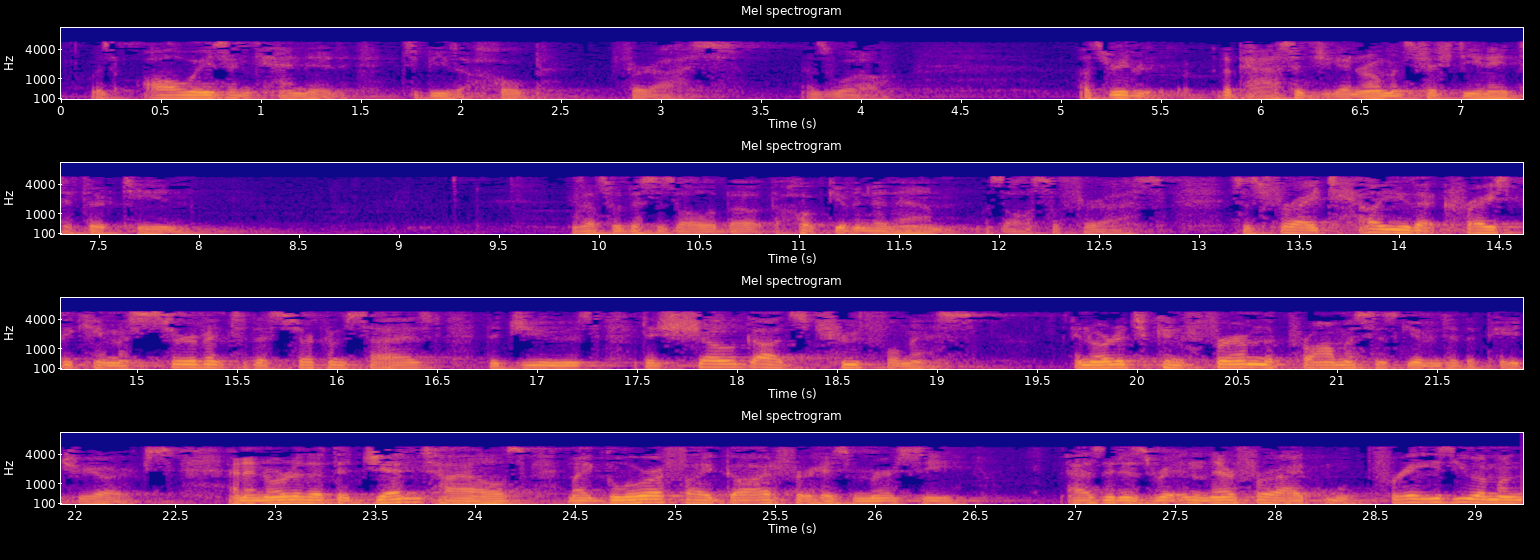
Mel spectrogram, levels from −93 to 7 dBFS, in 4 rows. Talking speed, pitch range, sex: 190 wpm, 105-130 Hz, male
